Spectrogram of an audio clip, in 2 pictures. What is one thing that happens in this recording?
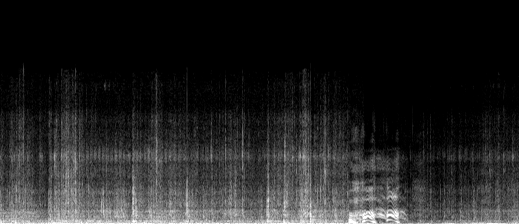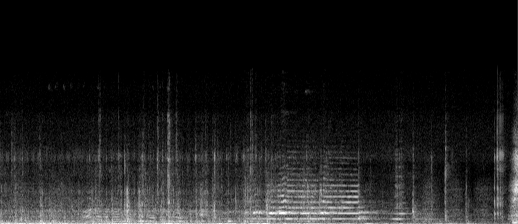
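Bicycle tyres crunch and rumble over a dirt trail.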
